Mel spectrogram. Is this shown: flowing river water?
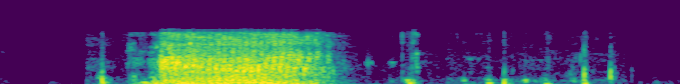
no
